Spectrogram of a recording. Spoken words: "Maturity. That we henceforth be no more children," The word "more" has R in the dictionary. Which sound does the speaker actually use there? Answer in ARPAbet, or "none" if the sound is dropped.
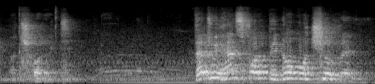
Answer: L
